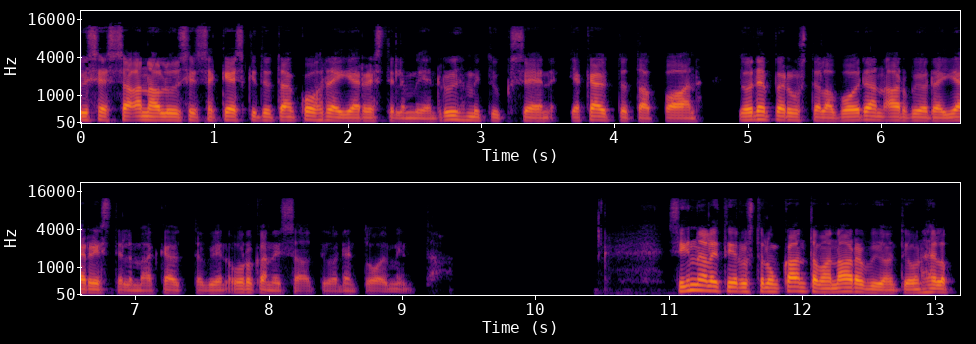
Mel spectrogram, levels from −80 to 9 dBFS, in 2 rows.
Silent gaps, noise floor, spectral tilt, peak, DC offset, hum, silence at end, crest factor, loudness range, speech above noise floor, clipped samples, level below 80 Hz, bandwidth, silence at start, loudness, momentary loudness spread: 3.59-3.64 s, 4.68-4.72 s, 4.82-4.87 s, 7.39-7.44 s, 9.10-9.17 s, 9.39-10.44 s; -49 dBFS; -5.5 dB/octave; -4 dBFS; under 0.1%; none; 0.1 s; 20 dB; 9 LU; 27 dB; under 0.1%; -70 dBFS; 13 kHz; 0 s; -22 LUFS; 12 LU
